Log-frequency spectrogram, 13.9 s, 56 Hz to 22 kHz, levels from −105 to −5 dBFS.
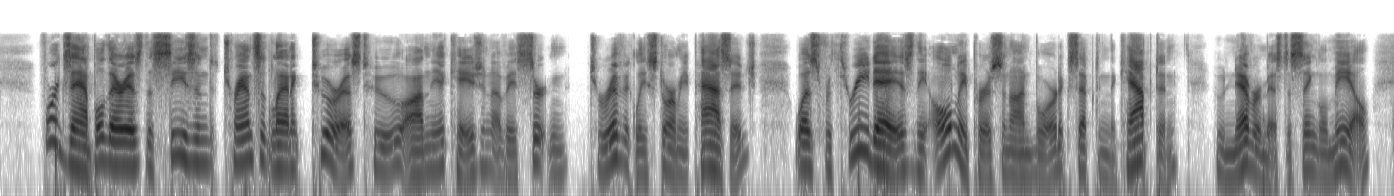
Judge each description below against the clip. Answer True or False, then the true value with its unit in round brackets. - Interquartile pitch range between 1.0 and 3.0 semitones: False (5.5 semitones)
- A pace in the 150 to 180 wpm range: True (160 wpm)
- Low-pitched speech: True (130 Hz)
